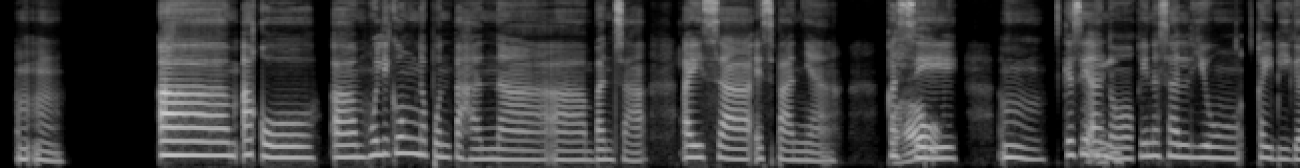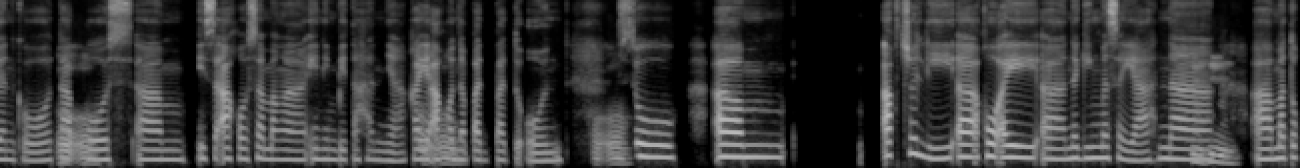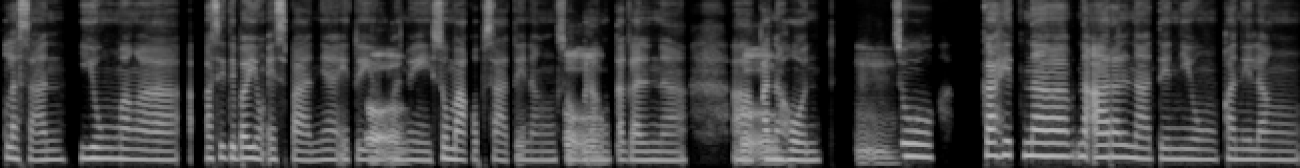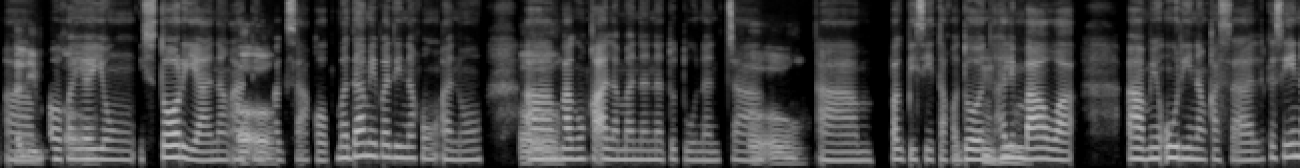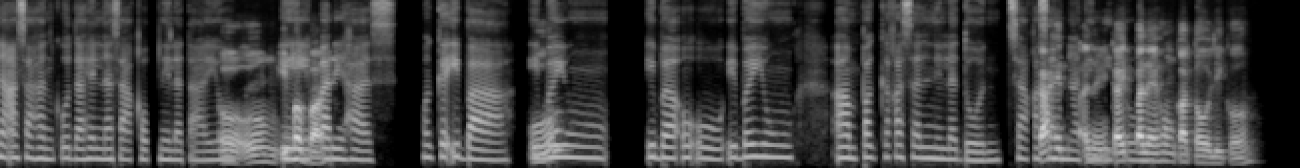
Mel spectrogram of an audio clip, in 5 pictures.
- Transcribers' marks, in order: tongue click; surprised: "Wow!"; tapping; other background noise; surprised: "Oh?"
- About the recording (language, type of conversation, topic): Filipino, unstructured, Ano ang mga bagong kaalaman na natutuhan mo sa pagbisita mo sa [bansa]?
